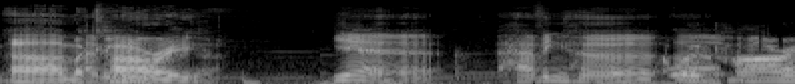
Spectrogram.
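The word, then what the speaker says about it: Makkari: Makari. Yeah, having her. A car in it, Jason. Having her be And mute. it rhymes with Ferrari.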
